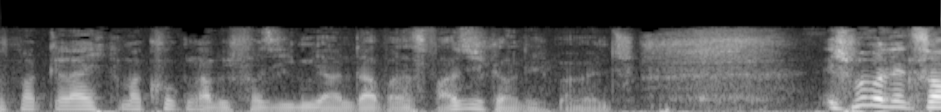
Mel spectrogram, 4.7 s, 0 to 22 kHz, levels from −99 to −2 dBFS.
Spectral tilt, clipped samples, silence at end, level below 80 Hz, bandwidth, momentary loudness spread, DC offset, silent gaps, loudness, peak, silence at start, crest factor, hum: -4.5 dB/octave; under 0.1%; 0 s; -40 dBFS; 8 kHz; 17 LU; under 0.1%; none; -25 LUFS; 0 dBFS; 0 s; 22 dB; none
